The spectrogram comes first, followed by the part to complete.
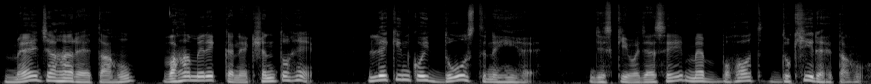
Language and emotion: Hindi, sad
